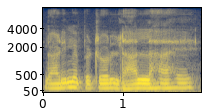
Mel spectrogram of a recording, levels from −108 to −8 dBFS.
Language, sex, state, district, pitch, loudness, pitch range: Hindi, male, Uttar Pradesh, Lucknow, 115 Hz, -13 LUFS, 110-120 Hz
